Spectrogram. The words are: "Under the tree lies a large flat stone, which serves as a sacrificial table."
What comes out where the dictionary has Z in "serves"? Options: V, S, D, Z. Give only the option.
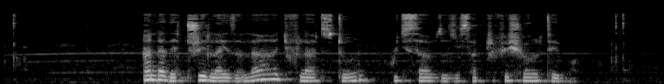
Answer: Z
